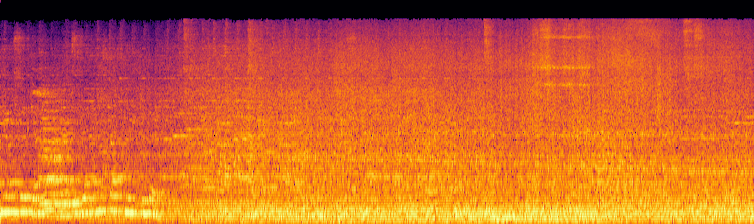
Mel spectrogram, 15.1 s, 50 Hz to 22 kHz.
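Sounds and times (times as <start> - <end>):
train engine and wheel rumble: 0.0 - 15.0.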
